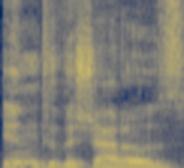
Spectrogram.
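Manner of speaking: ordinary delivery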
